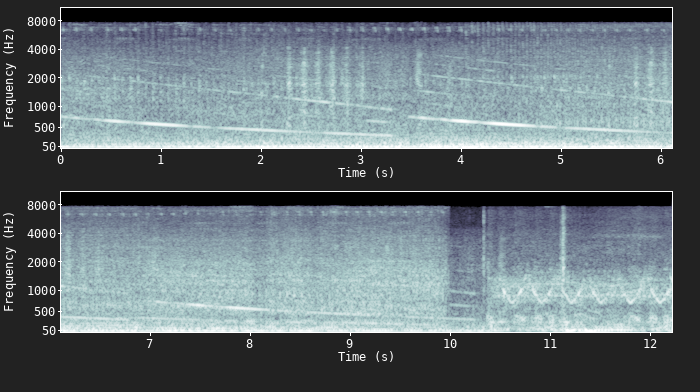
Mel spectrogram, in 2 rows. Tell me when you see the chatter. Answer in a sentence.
The chatter can't be heard in this clip.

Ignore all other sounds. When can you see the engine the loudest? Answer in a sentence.
The volume of the engine peaks at 9 seconds.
